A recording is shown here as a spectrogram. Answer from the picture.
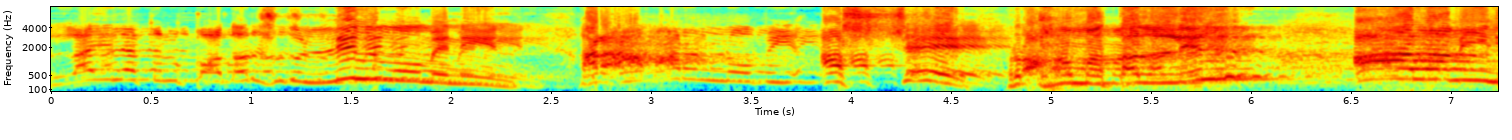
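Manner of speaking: loud, high, drawn-out sermon climax; preaching at full force. Acted. Preacher rousing the congregation about the Prophet, full-force preaching. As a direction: soar up and hammer it to the crowd.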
